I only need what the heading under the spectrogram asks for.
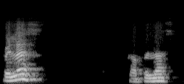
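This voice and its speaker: A man's voice: on the high side, expressive, slow, fairly bright tone, breathy edge. A man teaching a maths lesson step by step, patient and reassuring, talking through each calculation aloud. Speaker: maths tutor. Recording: dull lo-fi sound.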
